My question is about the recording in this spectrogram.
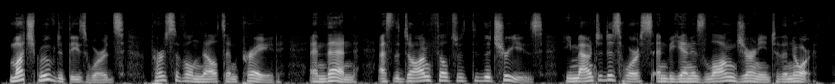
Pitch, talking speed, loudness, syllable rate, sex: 140 Hz, 215 wpm, -21 LUFS, 5.5 syllables/s, male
